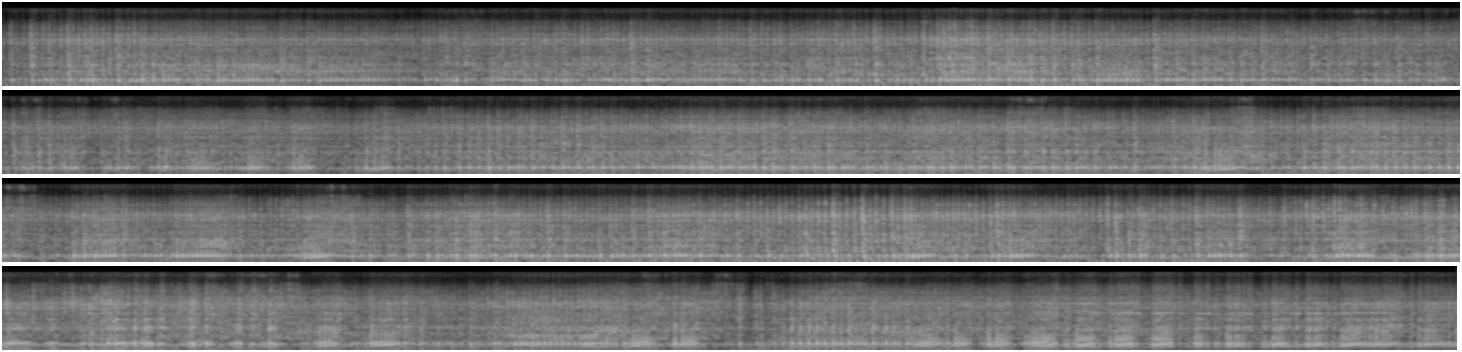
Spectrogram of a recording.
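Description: Motorcycle engine running and pulling as the bike rides laden with coconut-wood planks, its pitch rising and falling with the throttle.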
